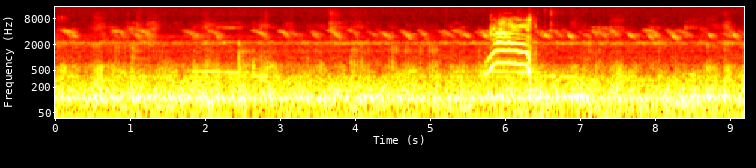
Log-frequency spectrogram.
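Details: White domestic cat giving a single loud, rich meow to make friends, swelling then dipping, set against constant rapid high chirping and low rumbling noise.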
